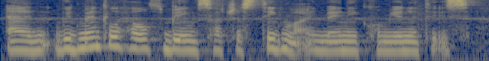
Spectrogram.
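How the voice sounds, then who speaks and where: In a measured, reflective interview, a middle-aged woman from Bosnia, president of a refugee council, pauses frequently and uses fillers. She speaks in a mid-range voice with fairly even intonation and a mellow sound.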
